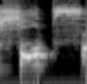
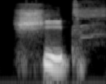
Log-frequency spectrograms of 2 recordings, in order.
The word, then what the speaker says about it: ships: You have ships. – Wait. But pronunciation, we have to be careful. Ships and boats. Because if you say sheep, then I didn't take care of the pronunciation.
